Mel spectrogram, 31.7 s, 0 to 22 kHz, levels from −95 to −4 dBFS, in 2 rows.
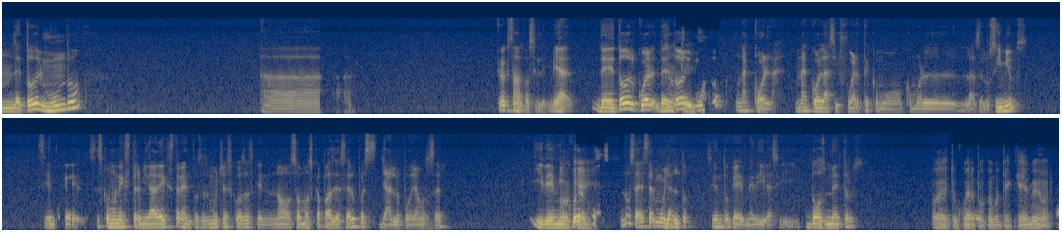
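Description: At 10.26 to 10.74 s the speech sinks abruptly, dropping by something like 25 dB for about half a second before recovering. This is speech suppressed in double talk, likely caused by the echo canceller mistaking the talker for loudspeaker echo while the far side spoke, and pulling both down together. The same dip returns at 24.48 to 25.19 s, deeper at around 30 dB and lasting close to three quarters of a second. Inside that gap, at 24.76 to 24.84 s, a faint, brief scrap of the voice comes back 247 ms late, roughly 20 dB under the speech. This is an echo leak, likely from a loudspeaker on one side whose echo canceller let part of its microphone pickup through and return it down the line. Speech suppressed in double talk strikes again at 30.07 to 30.75 s, again around 30 dB down, and at 31.38 s through the end of the clip, about 25 dB down, likely from the same overlapping talk triggering the canceller.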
